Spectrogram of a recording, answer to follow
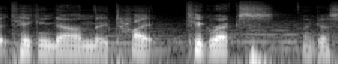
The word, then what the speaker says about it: Tigrex: taking down they type tigrex I guess he's officially pronounced to take Rex for this one that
